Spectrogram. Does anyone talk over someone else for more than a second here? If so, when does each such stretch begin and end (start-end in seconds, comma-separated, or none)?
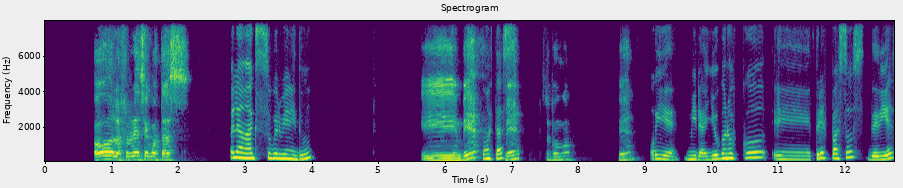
none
